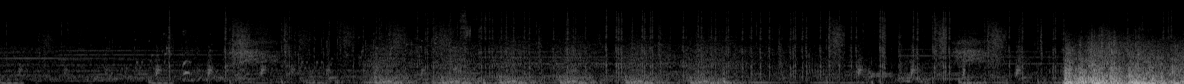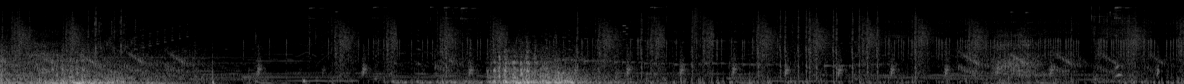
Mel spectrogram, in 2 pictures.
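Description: Game music plays throughout.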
